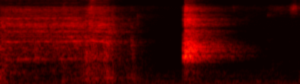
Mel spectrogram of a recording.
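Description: Thermomix lid lock releasing with a short mechanical whir, then a brief scrape about a second in as the lid is twisted off the mixing bowl.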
